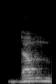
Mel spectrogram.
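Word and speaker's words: dumb: डंप एम जी ओ एम जी। डम बोलते हैं। डम बी साइलेंट।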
